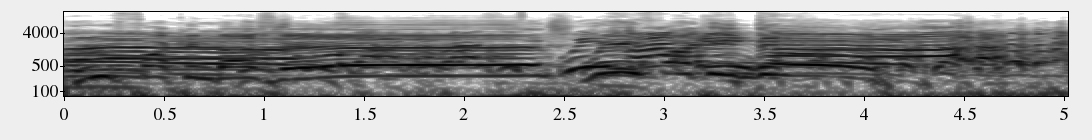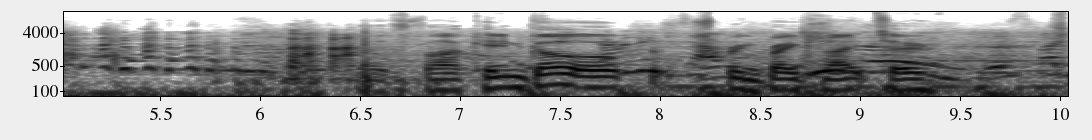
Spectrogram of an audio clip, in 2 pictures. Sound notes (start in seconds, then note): 3.7 laughing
